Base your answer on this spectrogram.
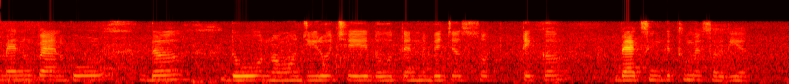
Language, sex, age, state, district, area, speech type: Punjabi, female, 30-45, Punjab, Bathinda, rural, read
